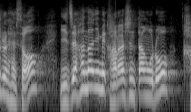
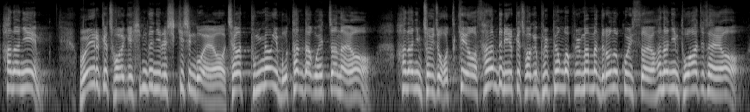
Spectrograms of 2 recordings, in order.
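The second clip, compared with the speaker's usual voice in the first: higher, pleading complaint to God; distressed Moses; 7 semitones higher than usual. Acted. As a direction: beg for help, at wit's end. Moses begs God for help. (높게 하소연하는 모세)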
